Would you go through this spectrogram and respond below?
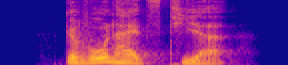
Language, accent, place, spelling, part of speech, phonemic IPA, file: German, Germany, Berlin, Gewohnheitstier, noun, /ɡəˈvoːnhaɪ̯t͡sˌtiːɐ̯/, De-Gewohnheitstier.ogg
- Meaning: creature of habit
